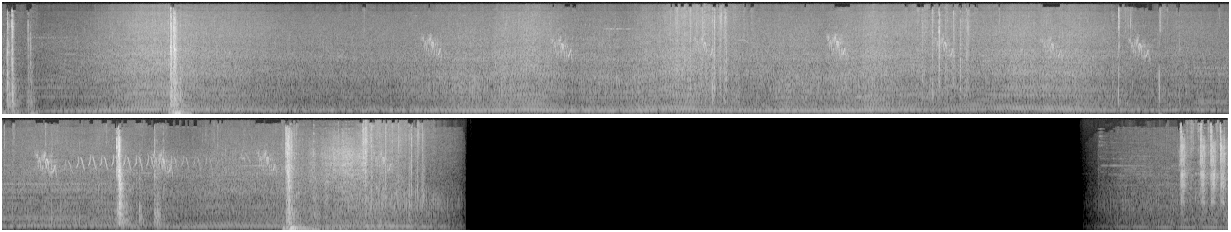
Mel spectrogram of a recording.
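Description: Car driven in the video game L.A. Noire, a steady engine hum with a few bumps and clunks over about sixteen seconds, then cutting to silence before a faint return at the end.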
